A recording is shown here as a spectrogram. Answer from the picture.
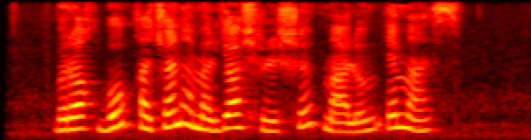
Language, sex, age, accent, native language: Uzbek, female, 19-29, Toshkent shahri, Uzbek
